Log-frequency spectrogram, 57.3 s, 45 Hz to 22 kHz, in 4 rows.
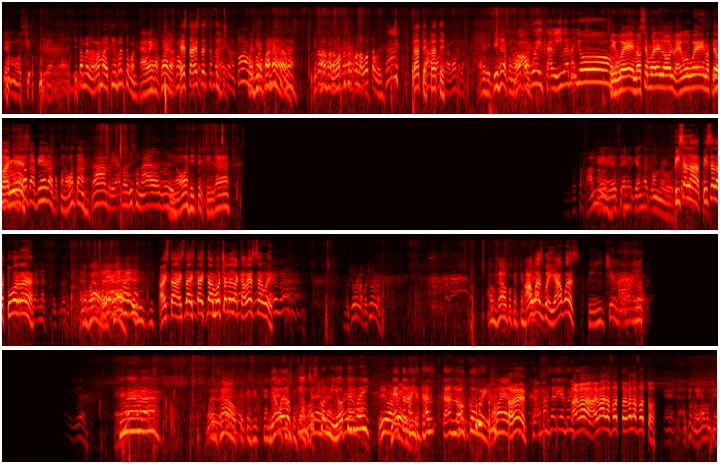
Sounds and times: Outside, rural or natural: 0.0s - 19.3s, 25.6s - 41.8s, 44.1s - 57.2s.

